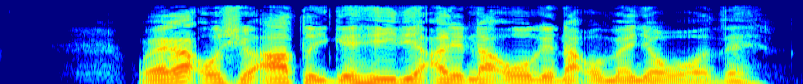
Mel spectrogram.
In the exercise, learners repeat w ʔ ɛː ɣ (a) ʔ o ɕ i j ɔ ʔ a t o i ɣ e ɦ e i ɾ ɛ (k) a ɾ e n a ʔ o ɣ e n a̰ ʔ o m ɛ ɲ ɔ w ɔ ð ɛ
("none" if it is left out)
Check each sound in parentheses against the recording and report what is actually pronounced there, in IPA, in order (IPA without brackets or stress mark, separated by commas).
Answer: a, ʔ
